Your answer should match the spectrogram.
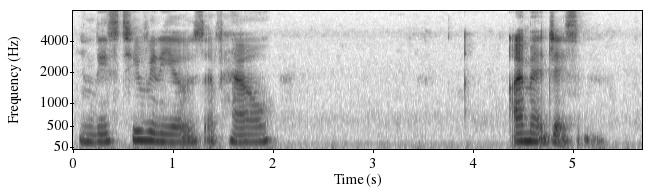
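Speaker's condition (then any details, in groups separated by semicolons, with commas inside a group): Cerebral palsy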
